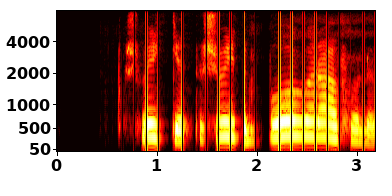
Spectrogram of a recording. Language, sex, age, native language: Icelandic, female, 7, Icelandic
